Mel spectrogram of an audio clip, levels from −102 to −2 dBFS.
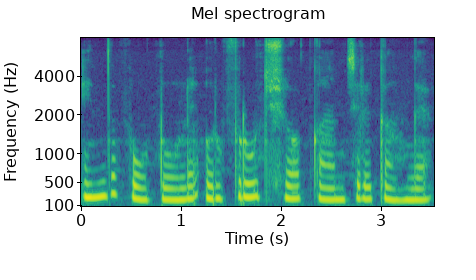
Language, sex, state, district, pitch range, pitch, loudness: Tamil, female, Tamil Nadu, Nilgiris, 200-240 Hz, 215 Hz, -15 LUFS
